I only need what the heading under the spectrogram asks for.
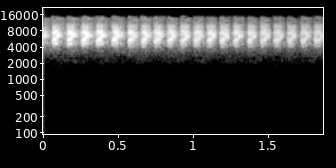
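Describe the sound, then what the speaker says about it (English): A cicada gives a shrill, rapidly pulsing buzz, loud and continuous, with regular throbbing beats and nothing else around it. "You probably heard a cicada if you've not seen one"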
